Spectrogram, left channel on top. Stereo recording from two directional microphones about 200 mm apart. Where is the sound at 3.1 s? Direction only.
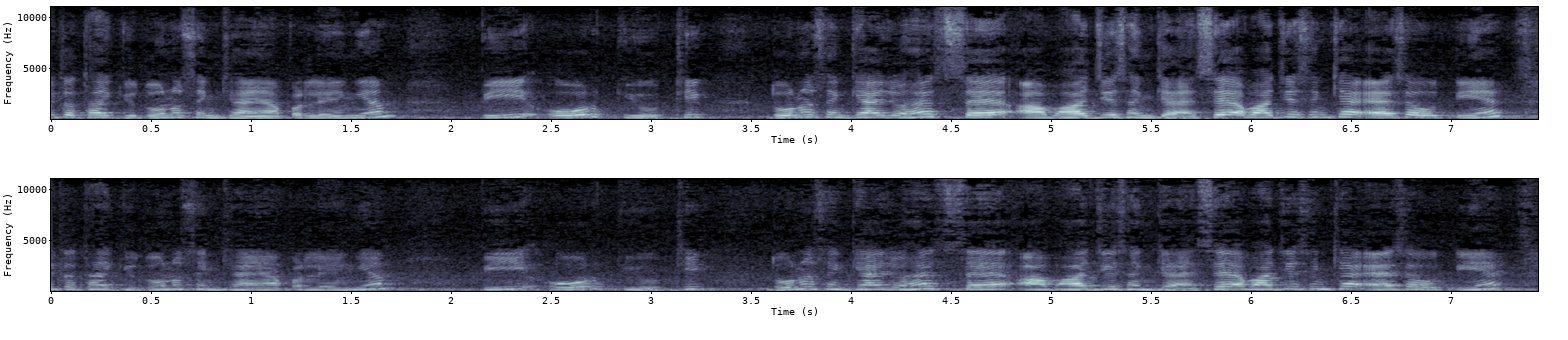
35° left (ahead or behind).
